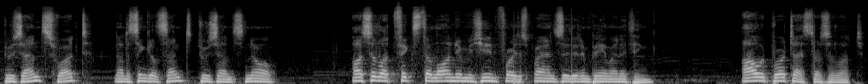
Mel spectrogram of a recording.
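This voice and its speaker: Jordanian man streaming with mellow voice. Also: medium pitch, moderate pace, faint music behind. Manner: playful, boastful banter switching between English and Arabic. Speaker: game streamer. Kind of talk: casual live-stream chat.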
